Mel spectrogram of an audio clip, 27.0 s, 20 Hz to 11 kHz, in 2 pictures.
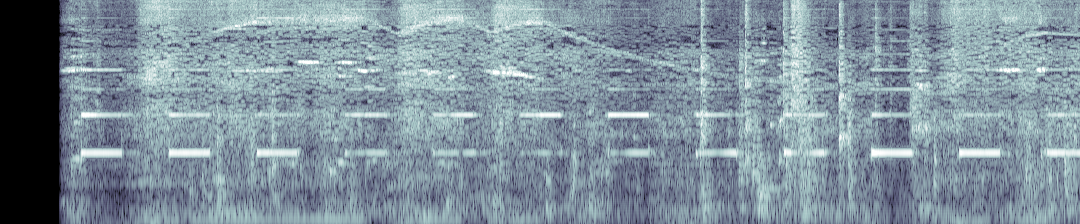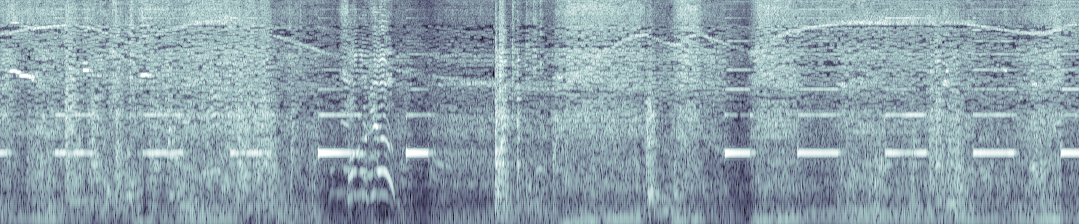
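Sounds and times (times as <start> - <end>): high squeals: 0.8 - 19.6, 20.2 - 26.9
diesel engine running: 0.8 - 26.9
backup alarm beeping: 0.9 - 19.0, 22.5 - 26.9
metallic clanks: 8.7 - 17.6.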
